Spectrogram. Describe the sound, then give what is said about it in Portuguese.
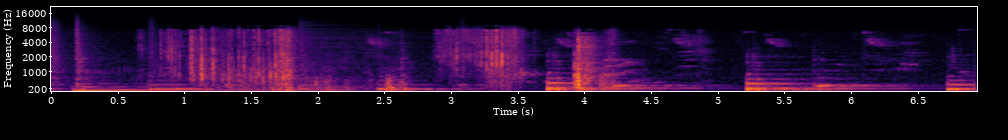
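A tarot deck is shuffled in repeated riffling, papery bursts, while a person talks over much of the shuffling. “Agora eu vou esclarecer com o baralho de vaqueta essas cartas aí que saíram.”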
